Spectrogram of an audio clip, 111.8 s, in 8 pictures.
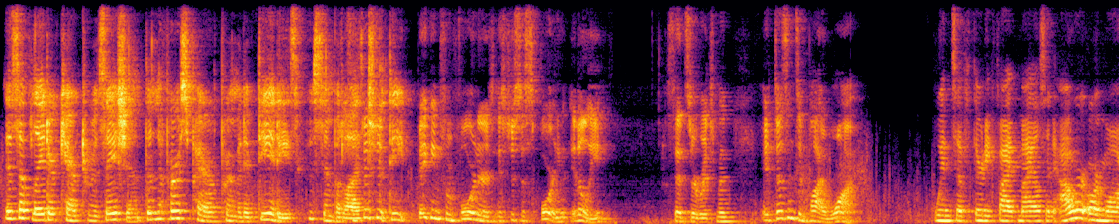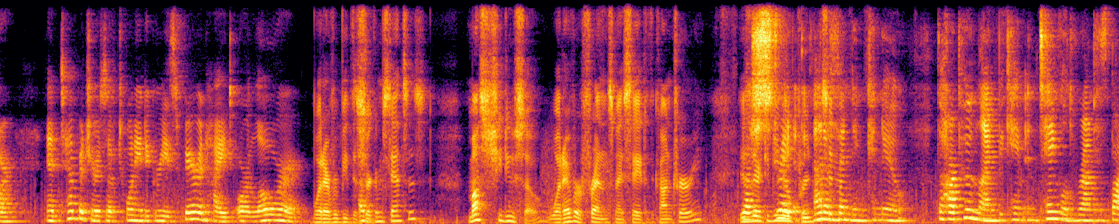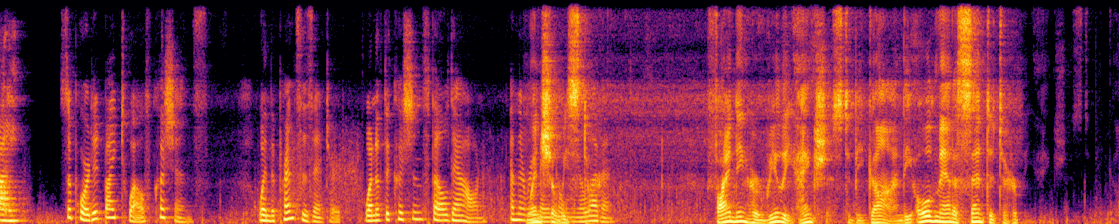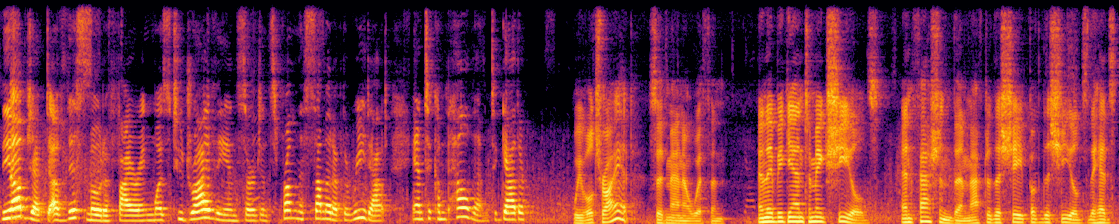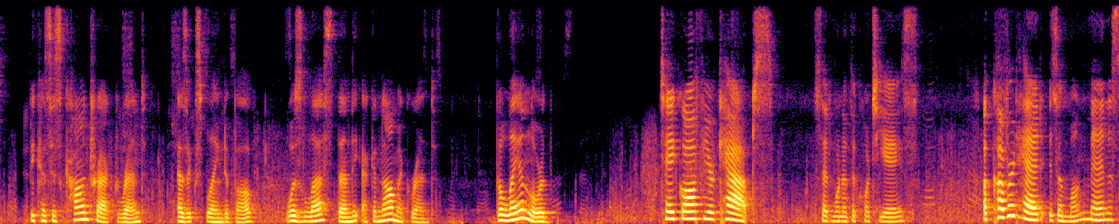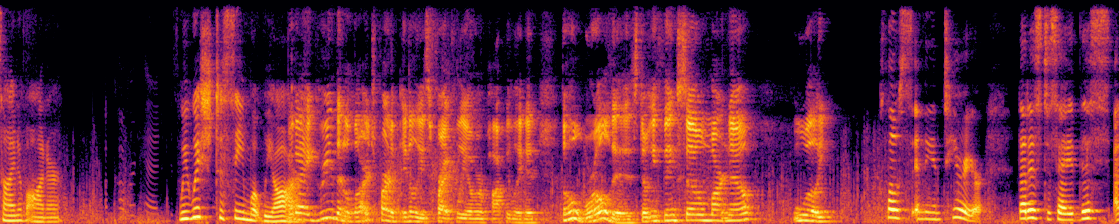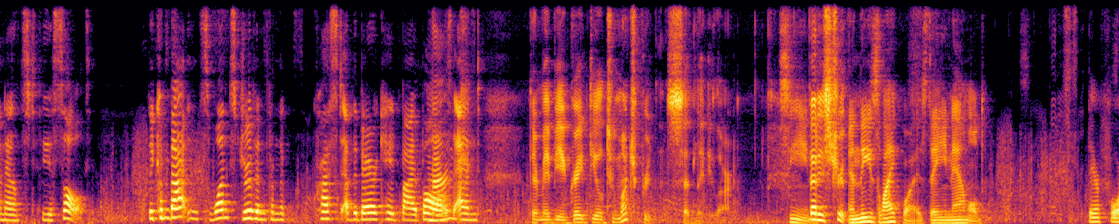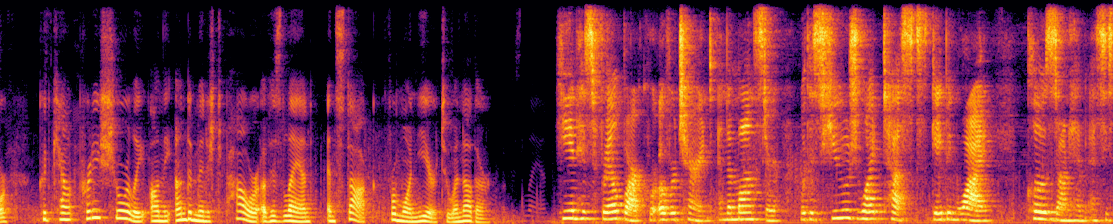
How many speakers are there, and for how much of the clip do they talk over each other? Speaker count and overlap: ten, about 6%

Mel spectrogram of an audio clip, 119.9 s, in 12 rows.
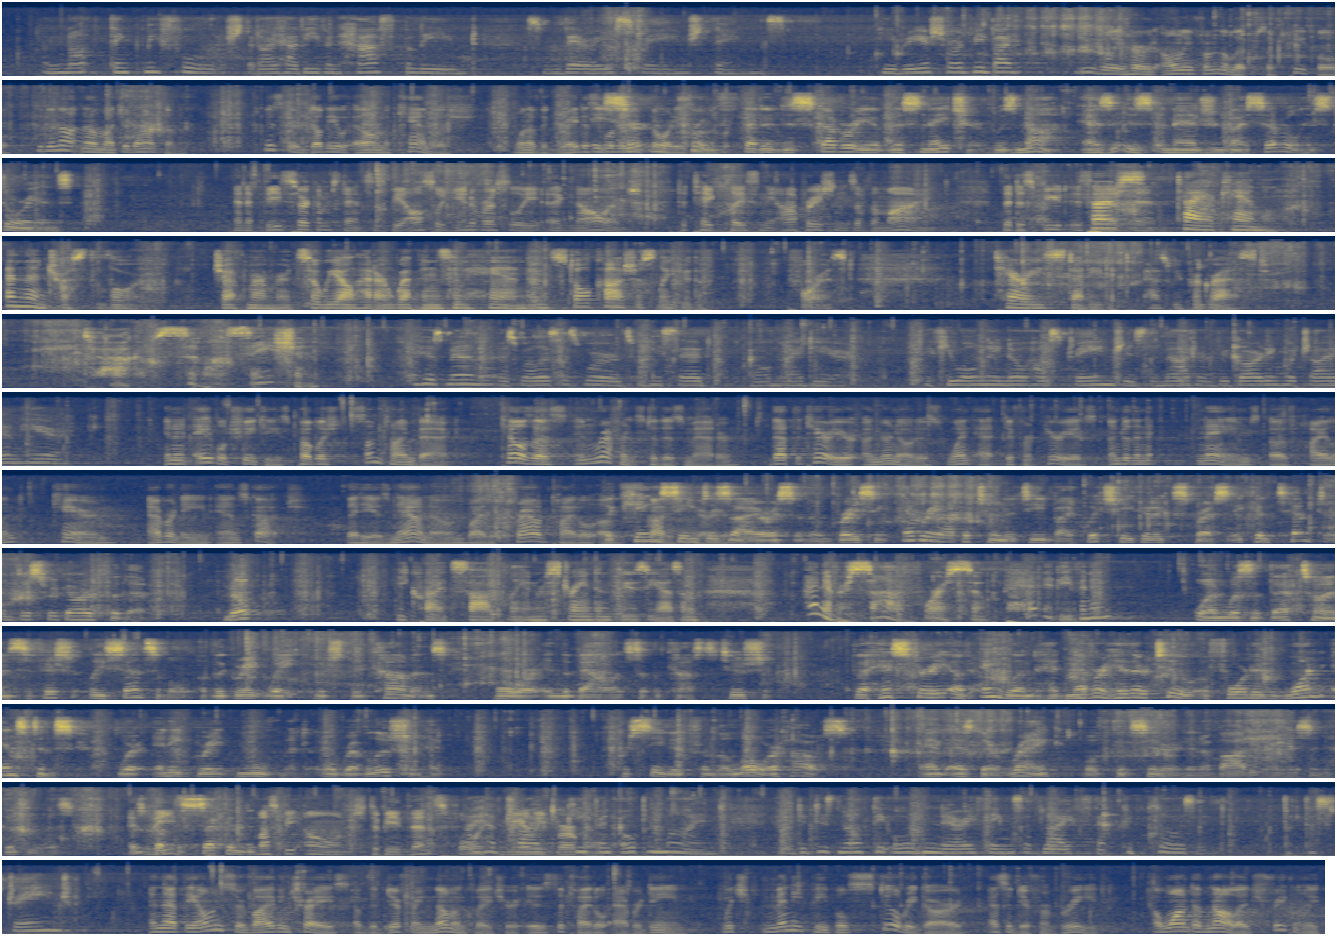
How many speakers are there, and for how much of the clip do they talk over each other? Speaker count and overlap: five, about 4%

